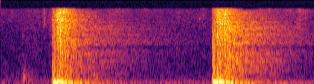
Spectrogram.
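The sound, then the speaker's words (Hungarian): A gate being opened: two loud, heavy bangs about one and a half seconds apart, each a sharp impact with a fading rumble, the first preceded by a faint soft knock. “Hogy kinyitjuk, brumma, brumma. Kulcsal? Mancsal.”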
